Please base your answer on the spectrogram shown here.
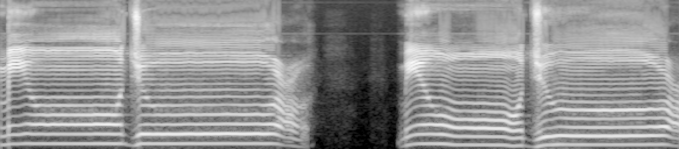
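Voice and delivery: slow melodic chant with long held notes; tajweed recitation. Acted. Teacher showing students the right way in melodic recitation. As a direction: chant the verse, stretching the last word.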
